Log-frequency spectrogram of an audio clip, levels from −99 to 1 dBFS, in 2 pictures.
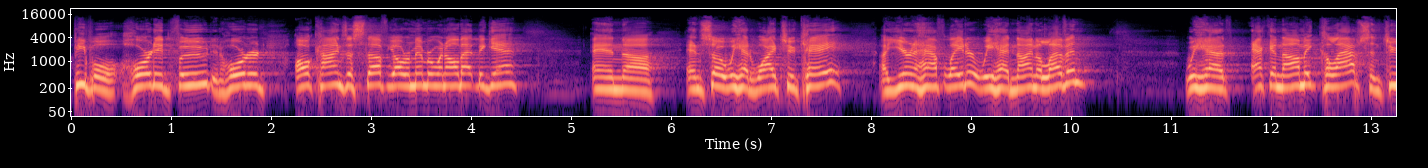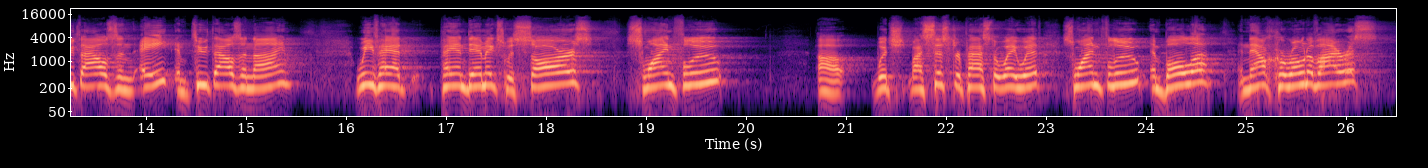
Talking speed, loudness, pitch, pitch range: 135 wpm, -15 LUFS, 230 Hz, 205-245 Hz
